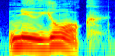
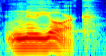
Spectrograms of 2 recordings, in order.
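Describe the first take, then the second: First: British accent, with the r dropped. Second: American accent, with the r sounded. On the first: "New York to the British" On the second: "New York for Americans"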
